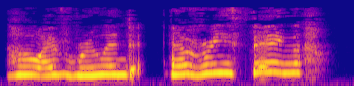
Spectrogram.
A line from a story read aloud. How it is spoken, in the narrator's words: wail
